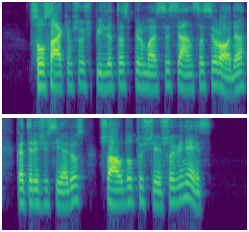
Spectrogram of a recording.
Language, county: Lithuanian, Vilnius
